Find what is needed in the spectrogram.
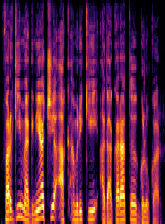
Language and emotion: Kashmiri, neutral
